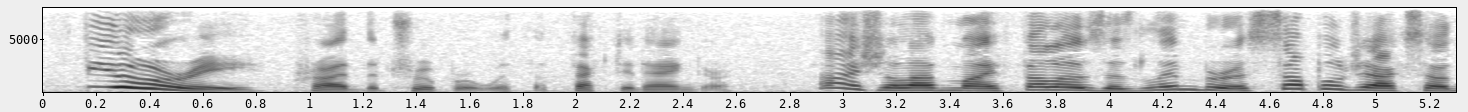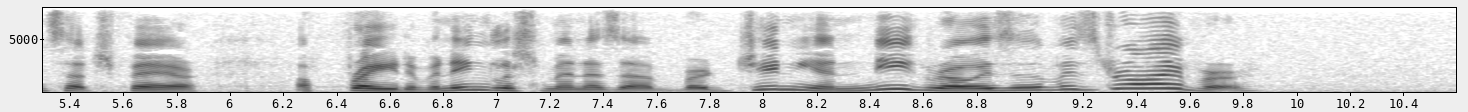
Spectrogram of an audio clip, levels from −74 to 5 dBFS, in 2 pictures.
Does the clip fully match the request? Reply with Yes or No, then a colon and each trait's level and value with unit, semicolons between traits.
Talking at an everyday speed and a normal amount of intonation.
No: average, 180 wpm; wide, 8.1 semitones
